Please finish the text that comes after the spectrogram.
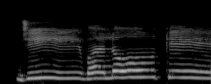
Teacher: ಜೀ ದೀರ್ಘಾಕ್ಷರ ವಲೋಕೆ ವ ಮಾತ್ರ ಹಸ್ವ ಉಳಿದೆಲ್ಲ ದೀರ್ಘ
